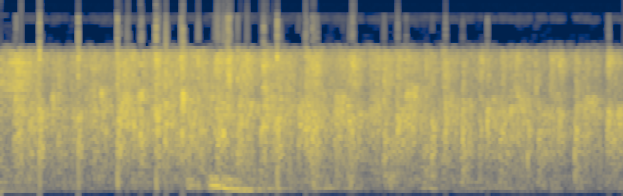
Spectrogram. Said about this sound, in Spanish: ¿Cuántos dicen amén? Denle un aplauso a la palabra de Dios.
